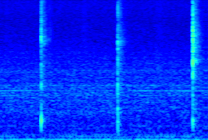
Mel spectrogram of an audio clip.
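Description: Three sharp small clicks, about three-quarters of a second apart, the last the loudest, over a faint steady hum.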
